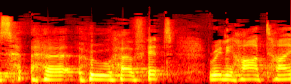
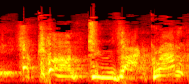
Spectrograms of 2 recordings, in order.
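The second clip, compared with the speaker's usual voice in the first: put-on protesting boy; 11 semitones higher, slower than usual. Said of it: "And I'm thinking".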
